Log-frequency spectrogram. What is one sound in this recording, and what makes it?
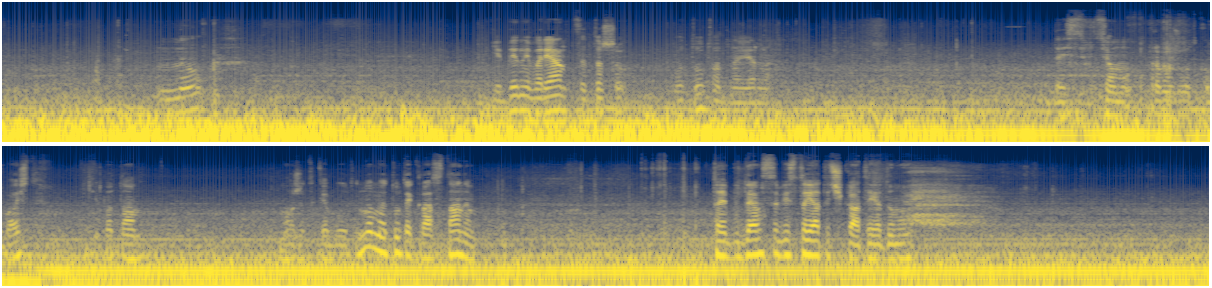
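A car engine rumbles low as the car drives over a bumpy road.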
